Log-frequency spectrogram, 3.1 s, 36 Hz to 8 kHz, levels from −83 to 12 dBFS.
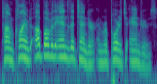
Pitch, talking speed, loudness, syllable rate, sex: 170 Hz, 250 wpm, -18 LUFS, 6.2 syllables/s, male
